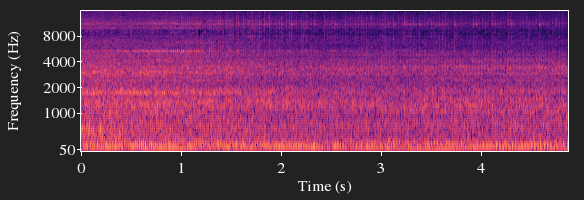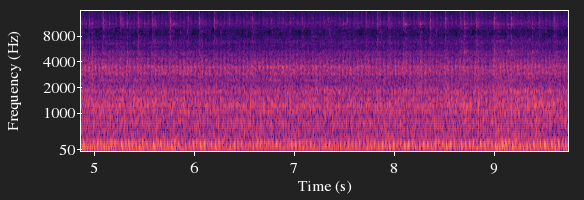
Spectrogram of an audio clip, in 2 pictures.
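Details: Vintage Jacobsen two-stroke reel greens mower, first start after sitting, extra oil in cylinder and fuel, off choke with governor not yet sorted; low idle putter, slightly uneven beat but runs cleanly; sounds healthy.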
